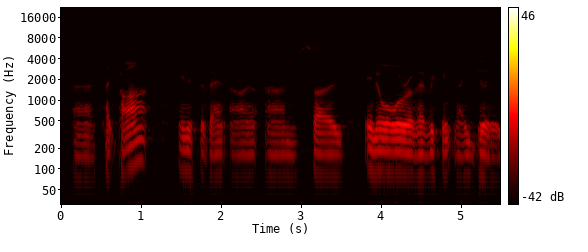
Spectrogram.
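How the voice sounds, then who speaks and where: A man with an English accent speaks at a moderate pace with long, frequent pauses. His very deep voice has a dark, mellow tone and fairly even intonation. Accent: English accent, noticeable. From English Midlands. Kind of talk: onstage interview, personal testimony. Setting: stage with audience at gala dinner.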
